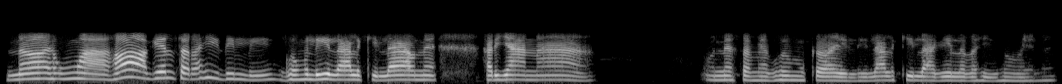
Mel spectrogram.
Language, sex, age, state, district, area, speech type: Maithili, female, 30-45, Bihar, Samastipur, urban, conversation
